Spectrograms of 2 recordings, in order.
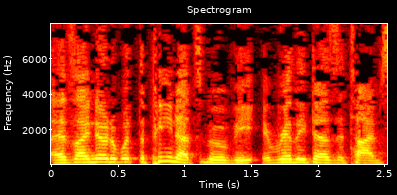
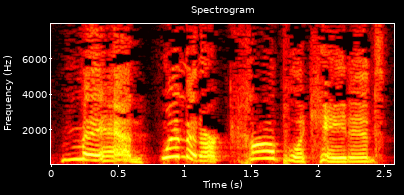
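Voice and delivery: high, slow mock voice of a baffled guy; clueless guy; 11 semitones higher, 4 dB louder, much slower than usual. Friend doing a dopey guy, high and slow, baffled. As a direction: sigh it out like a dense guy who just doesn't get women. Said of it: "He's like".

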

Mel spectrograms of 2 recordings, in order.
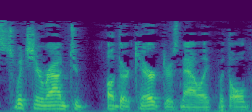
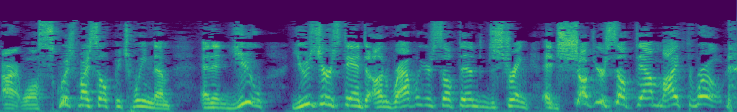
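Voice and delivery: excited; 10 semitones higher, 4 dB louder than usual. Retold or imitated. Character's plan, retold.

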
